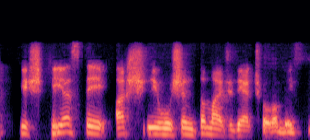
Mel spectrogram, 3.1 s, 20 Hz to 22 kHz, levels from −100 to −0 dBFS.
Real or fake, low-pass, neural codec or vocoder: fake; 7.2 kHz; codec, 16 kHz, 1.1 kbps, Voila-Tokenizer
